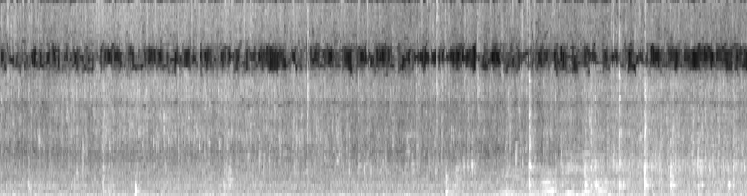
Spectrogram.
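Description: Onion frying and being stirred in a pan for pancit bihon, a steady sizzle with scraping spatula strokes that grow busier toward the end, close and moderately loud, no voices.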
